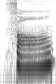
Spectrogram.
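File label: "feng", pinyin, third tone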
